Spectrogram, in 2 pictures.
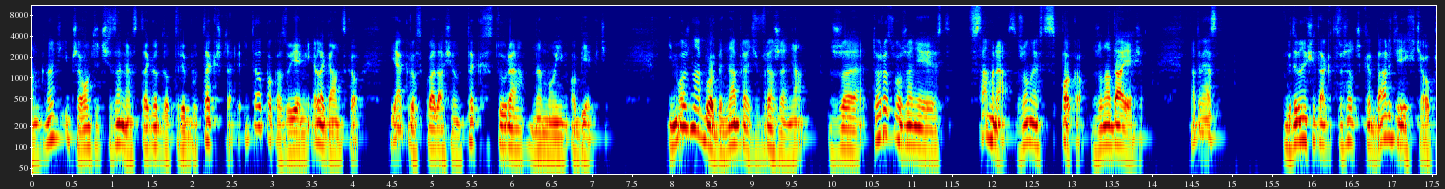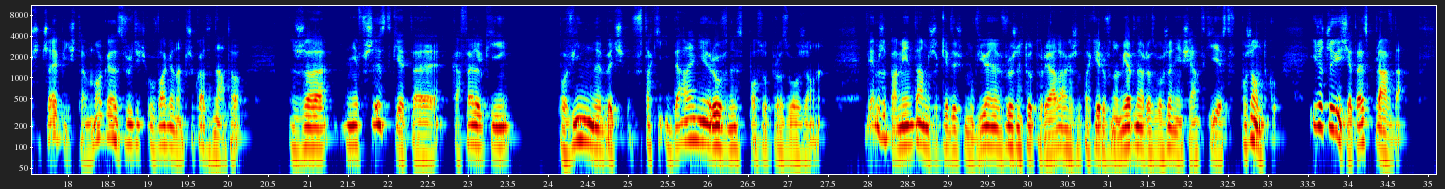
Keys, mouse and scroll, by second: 2.5 click, 3.4-3.8 scroll down 1, 4.1 click, 5.2-6.7 drag, 6.9-7.9 drag, 8.3 middle click, 8.3 scroll, 8.7 shift+space, 9.5 shift+middle click, 9.5 shift+scroll, 10.0-11.3 middle drag, 11.4-12.7 middle drag, 13.1-14.2 middle drag, 14.4-15.4 middle drag, 15.8-21.1 drag, 21.5 click, 21.7-26.2 middle drag, 26.6-27.9 middle drag, 28.1-29.5 middle drag, 29.6-30.7 middle drag.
